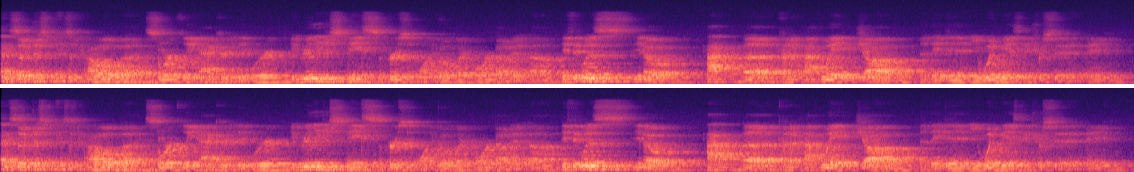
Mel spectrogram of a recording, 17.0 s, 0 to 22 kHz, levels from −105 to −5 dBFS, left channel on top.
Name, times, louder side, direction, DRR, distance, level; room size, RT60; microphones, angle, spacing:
voice 1, 0.0-4.1 4.3-10.0 10.6-10.8 11.1-13.4 13.8-16.6, equal, 5° right, -8 dB, 2.3 m, -26 dB
19.0 x 6.8 x 8.1 m, 2.6 s
head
